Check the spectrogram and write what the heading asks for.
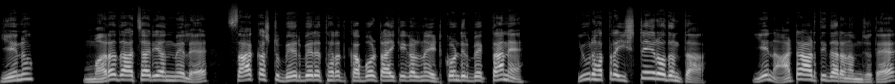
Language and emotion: Kannada, angry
